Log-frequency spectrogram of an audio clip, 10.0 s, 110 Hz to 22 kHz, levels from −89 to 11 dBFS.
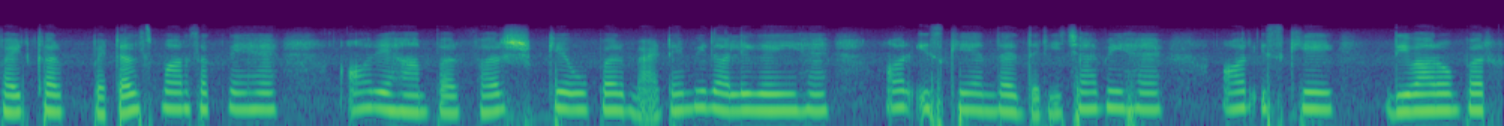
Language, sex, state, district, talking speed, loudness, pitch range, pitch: Hindi, female, Uttar Pradesh, Budaun, 160 wpm, -19 LUFS, 210-230 Hz, 220 Hz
